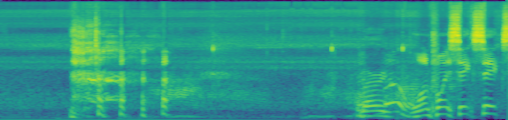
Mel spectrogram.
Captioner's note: chuckles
